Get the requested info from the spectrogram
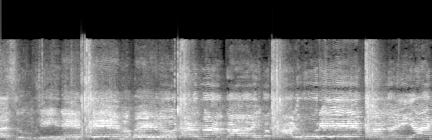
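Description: A group of women singing a Gujarati devotional bhajan together and clapping along in a slow, even beat, one clap about every second and a half.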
